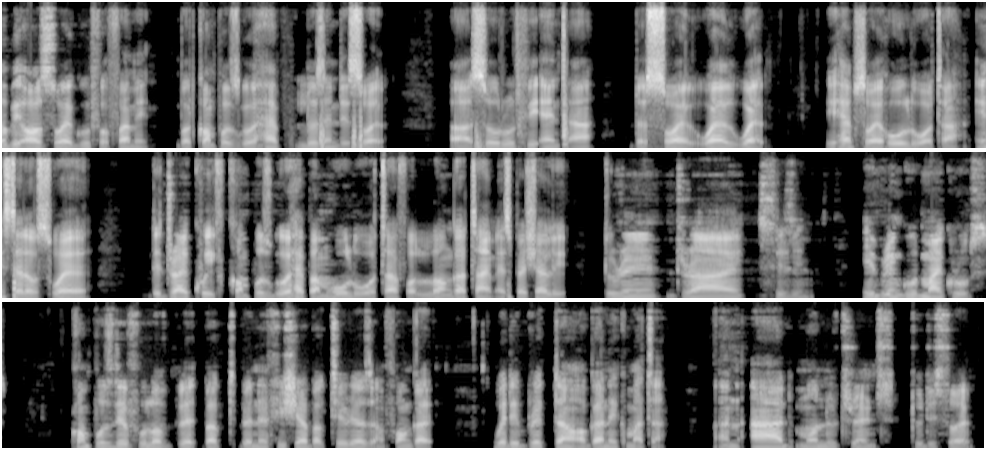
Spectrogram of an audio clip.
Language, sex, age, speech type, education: Nigerian Pidgin, male, 30-45, spontaneous, tertiary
